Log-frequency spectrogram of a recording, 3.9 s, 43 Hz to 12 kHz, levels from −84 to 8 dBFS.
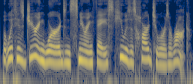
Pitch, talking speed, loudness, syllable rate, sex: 195 Hz, 265 wpm, -15 LUFS, 5.2 syllables/s, female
